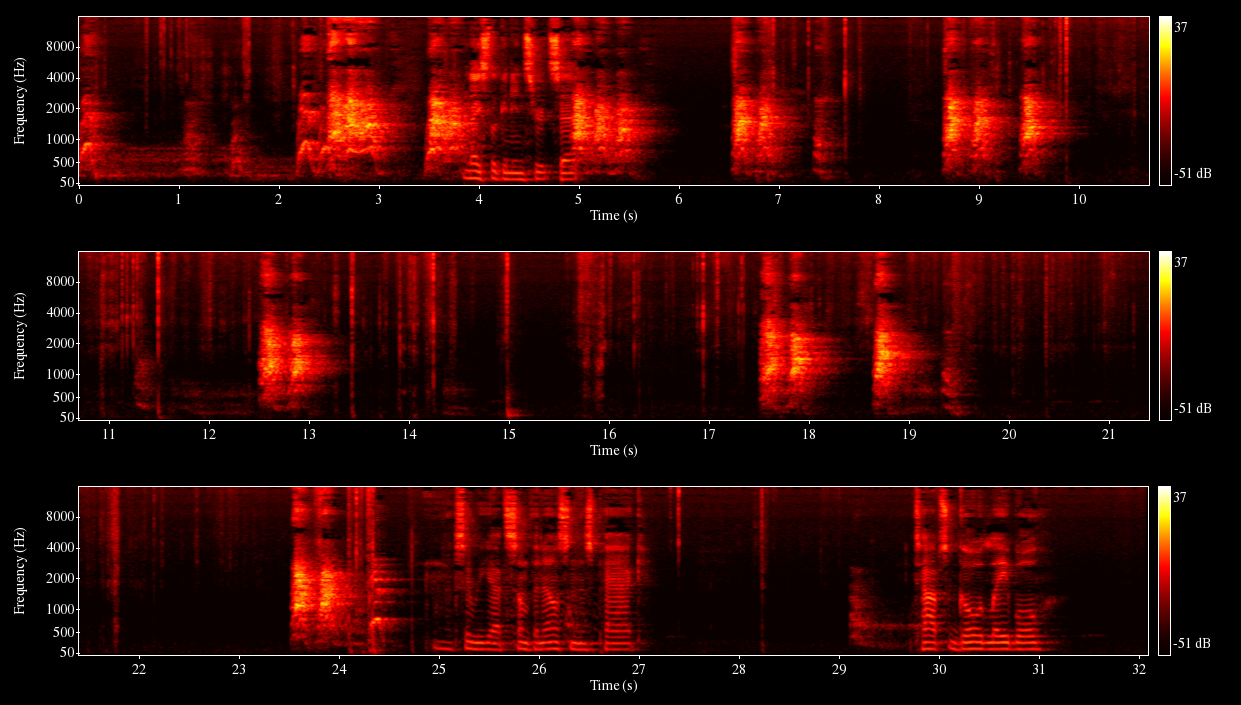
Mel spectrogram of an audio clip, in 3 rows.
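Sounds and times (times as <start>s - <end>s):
dog barking: 0.0s - 0.4s, 1.0s - 4.0s, 5.0s - 5.9s, 6.6s - 7.7s, 8.6s - 9.8s, 12.5s - 13.3s, 17.6s - 19.7s, 23.6s - 24.7s, 29.2s - 29.4s.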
